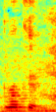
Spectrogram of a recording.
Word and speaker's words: Brooken: Brooken. Yeah. Oh wow! I always throw like 10 other syllables in there, even though there's no more letters. No, it's only Said it right. 2 syllables.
